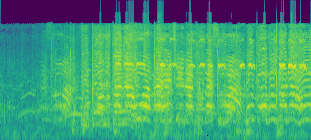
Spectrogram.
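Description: A woman shouts loudly close by.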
